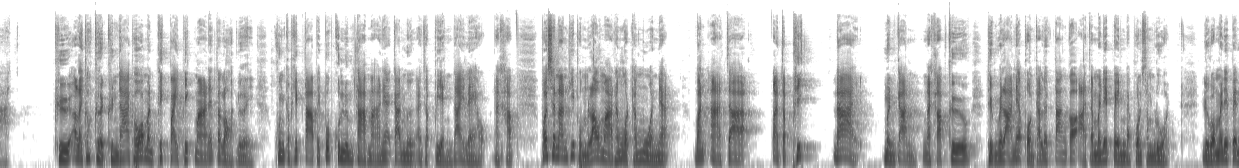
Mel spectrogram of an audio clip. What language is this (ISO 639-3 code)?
tha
